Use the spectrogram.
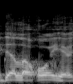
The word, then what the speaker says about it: De La Hoya: not let me say de la hoya she's like you don't pronounce the h in spanish and i was like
